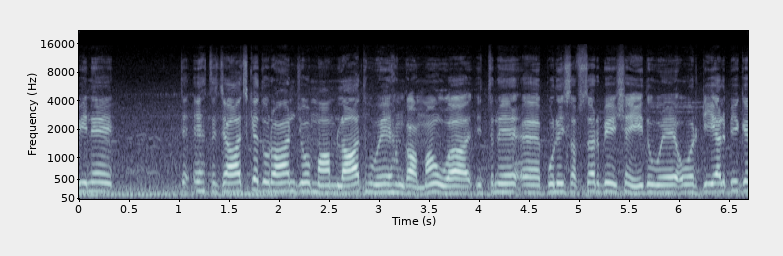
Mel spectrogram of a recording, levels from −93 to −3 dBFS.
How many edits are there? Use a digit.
0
